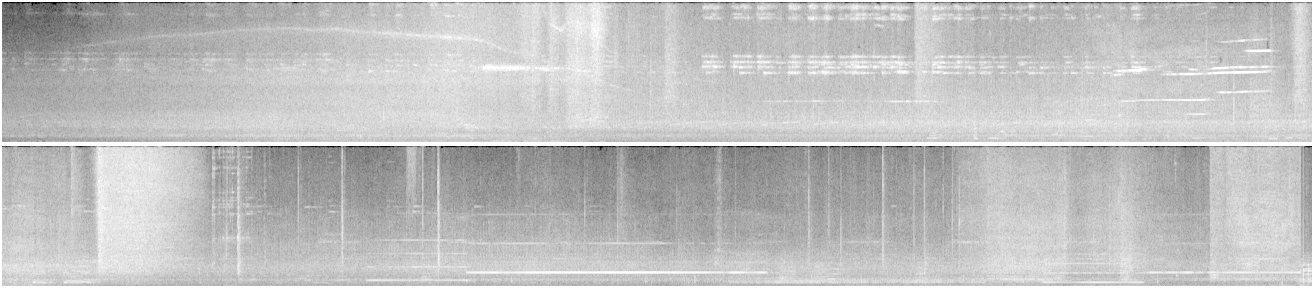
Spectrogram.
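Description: Fire engine pulling up: its engine note drops as the truck slows, followed about fourteen seconds in by a loud hiss of air brakes.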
